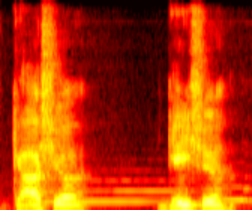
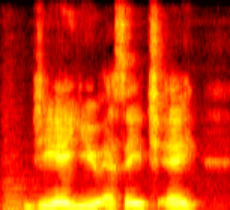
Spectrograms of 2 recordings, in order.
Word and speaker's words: Gausha: Terrell Geisha, sorry for mispronouncing the last name, Gausha, a 2012 Olympian and undefeated junior middleweight, will also be in attendance, or in action rather.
